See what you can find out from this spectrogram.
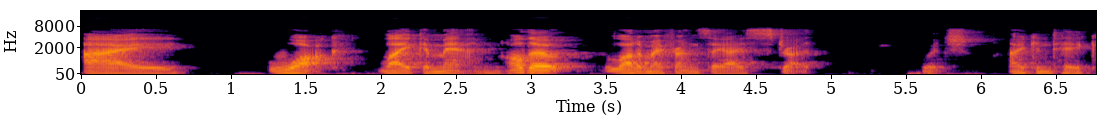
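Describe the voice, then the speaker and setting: A man with a fairly low pitch and ordinary pitch variation. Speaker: college student. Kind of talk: video essay monologue. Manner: casual, halting with self-corrections.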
